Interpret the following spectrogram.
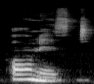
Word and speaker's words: honest: Trong tiếng Anh cũng có một số từ mà cách viết chúng ta thấy xuất hiện chữ cái h, nhưng khi phát âm thì chúng ta lại không cần phải phát âm âm này, người ta còn gọi là âm h câm.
